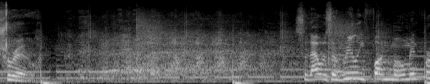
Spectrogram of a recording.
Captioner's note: crowd laughing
